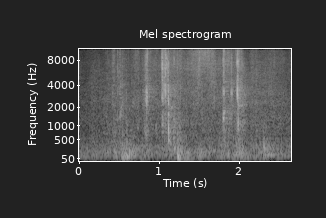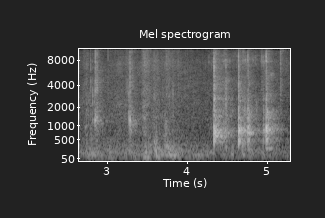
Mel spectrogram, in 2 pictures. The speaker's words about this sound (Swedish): Hänger jag det till tork över en annan plywoodskiva.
